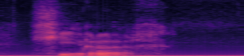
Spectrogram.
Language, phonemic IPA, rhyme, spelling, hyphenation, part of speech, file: Dutch, /ʃiˈrʏrx/, -ʏrx, chirurg, chi‧rurg, noun, Nl-chirurg.ogg
- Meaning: surgeon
